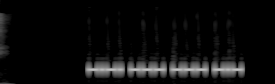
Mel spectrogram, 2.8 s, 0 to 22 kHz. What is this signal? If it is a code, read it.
Morse code, heard as a keyed tone, about 40 wpm, 700 Hz. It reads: COOK
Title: Sentences from Top 700 Words - New Word Drill - 40wpm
